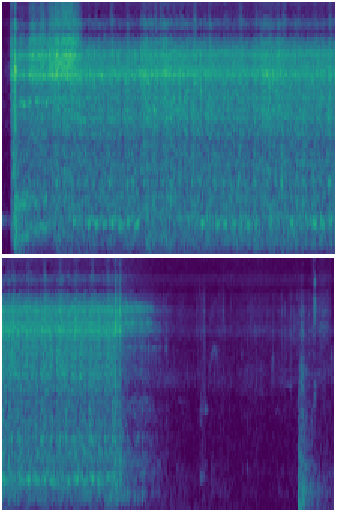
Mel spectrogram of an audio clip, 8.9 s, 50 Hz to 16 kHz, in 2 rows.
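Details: 1966 GMC half-ton, 250 inline six, sitting about two years, HEI just hooked up and plugs not fully tight: the starter cranks steadily for about six seconds with no firing; it seems starved of fuel.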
